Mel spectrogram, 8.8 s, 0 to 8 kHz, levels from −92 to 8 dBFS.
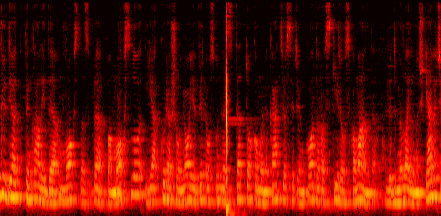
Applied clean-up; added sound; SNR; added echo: none; Tap / Hammer; -2 dB; reverberation time 0.5 s.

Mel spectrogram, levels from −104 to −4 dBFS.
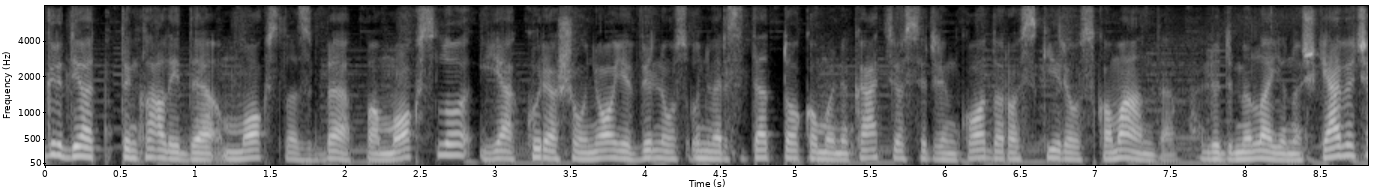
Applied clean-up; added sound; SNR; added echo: none; none; none; none.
